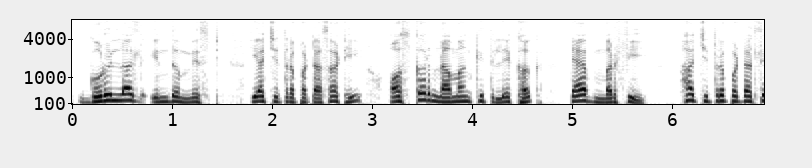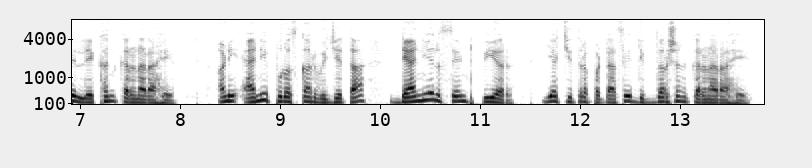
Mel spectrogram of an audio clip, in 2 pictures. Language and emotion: Marathi, neutral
